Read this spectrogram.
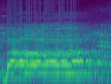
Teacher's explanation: ঠোঁট চাপা থেকে একটু ফাঁকা হয়ে যাবে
